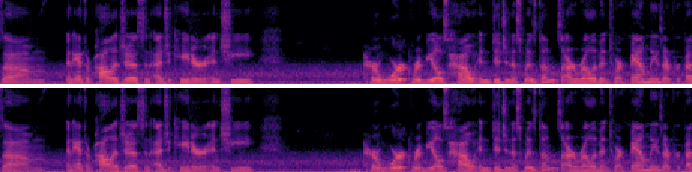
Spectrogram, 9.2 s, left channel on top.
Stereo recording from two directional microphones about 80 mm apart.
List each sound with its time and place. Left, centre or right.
0.0 s speech: right
4.8 s speech: right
